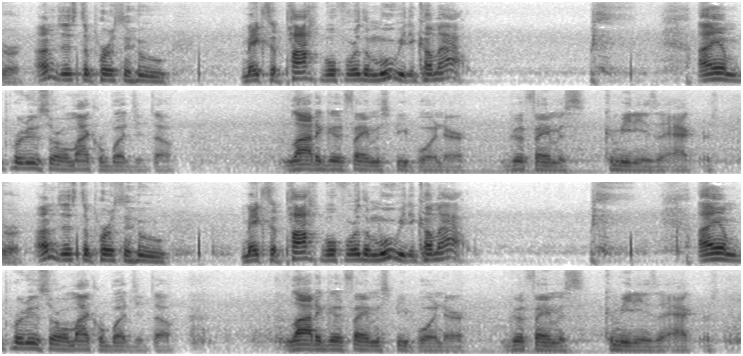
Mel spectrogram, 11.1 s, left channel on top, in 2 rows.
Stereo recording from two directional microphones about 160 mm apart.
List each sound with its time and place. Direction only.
0.0 s speech: 15° right (ahead or behind)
